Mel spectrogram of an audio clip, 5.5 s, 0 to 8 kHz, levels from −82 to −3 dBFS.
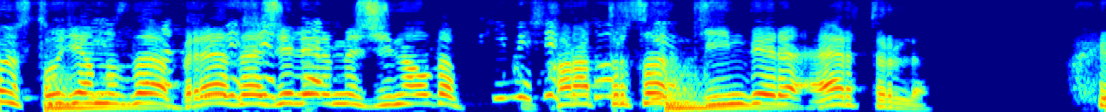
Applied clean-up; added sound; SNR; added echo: classical method spectral subtraction.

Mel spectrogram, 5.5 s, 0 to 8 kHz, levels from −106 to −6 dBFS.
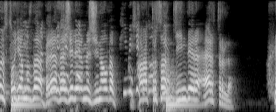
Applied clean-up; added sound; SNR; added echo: classical method log-MMSE.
